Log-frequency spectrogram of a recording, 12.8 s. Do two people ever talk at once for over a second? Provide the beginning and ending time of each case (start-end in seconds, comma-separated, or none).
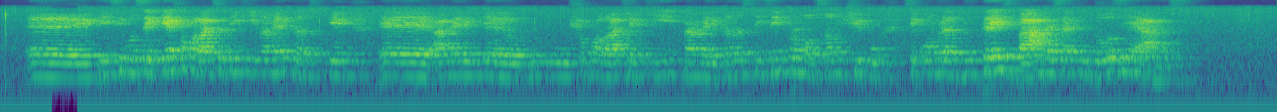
none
